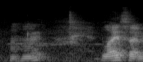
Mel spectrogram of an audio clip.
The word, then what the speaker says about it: Lifyme: Yes, this is Lifime, right? Lifyme, as you can see it, it's spelled L I Y. Um, life is it means life in your food.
